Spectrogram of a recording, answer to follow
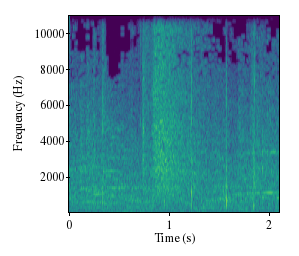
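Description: Steel family roller coaster train rattling along its track as it passes, with a few sharp clacks from the running gear.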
